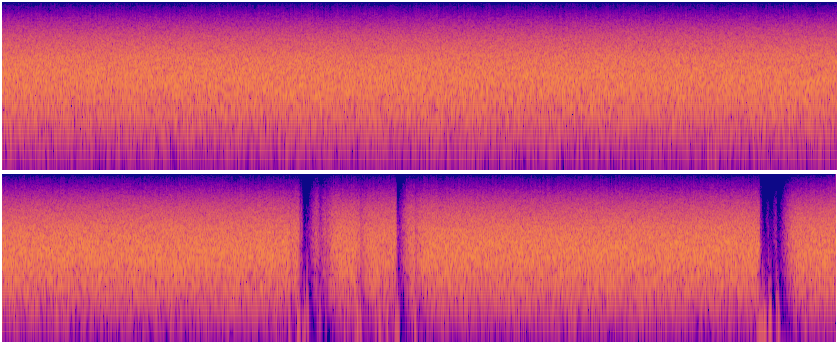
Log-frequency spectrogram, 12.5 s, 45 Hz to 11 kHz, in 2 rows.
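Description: Steady hiss of static from a CB radio receiver on channel 28 with no voice on it. The hiss drops out for a moment twice, about eight and a half and nine seconds in, and again at the end.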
